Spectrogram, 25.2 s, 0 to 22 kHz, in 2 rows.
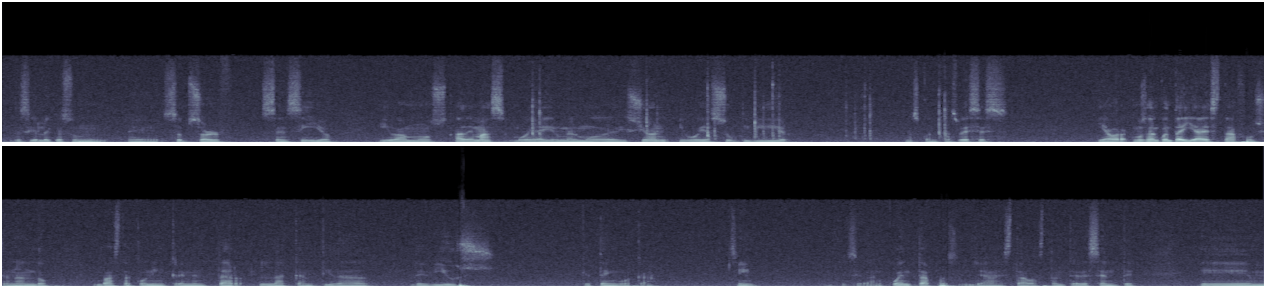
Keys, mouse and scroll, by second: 0.1 click, 1.1 scroll up 1, 1.2 scroll down 2, 1.8 scroll down 2, 2.4-3.7 middle drag, 5.4 Tab, 6.5 w, 7.3 Return, 7.6 w, 7.8 Return, 8.5 w, 8.7 Return, 9.4 Tab, 11.5-13.7 middle drag, 14.2 click, 14.7 click, 15.2 click, 15.6 click, 16.4 click, 17.4-20.7 middle drag, 20.7-21.2 scroll up 1, 21.2-21.8 scroll down 1, 21.9-23.2 middle drag, 23.2 scroll up 2, 23.4 scroll down 2, 23.6 scroll up 2, 24.6 scroll down 2.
